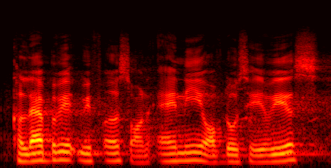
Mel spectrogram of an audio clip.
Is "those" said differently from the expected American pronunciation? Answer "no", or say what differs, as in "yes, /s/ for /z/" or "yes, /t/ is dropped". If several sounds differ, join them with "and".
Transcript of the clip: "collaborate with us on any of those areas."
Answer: yes, /s/ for /z/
